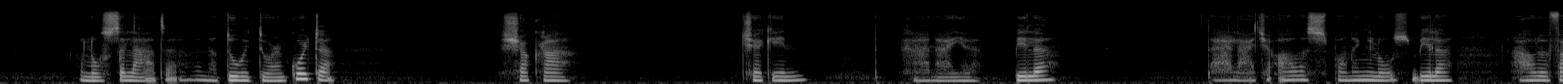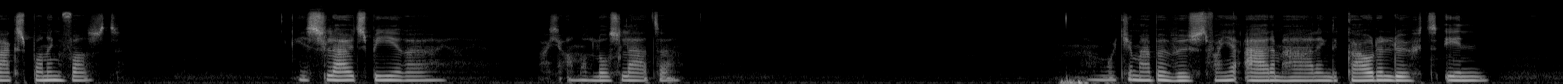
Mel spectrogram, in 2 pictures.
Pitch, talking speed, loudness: 180 Hz, 85 wpm, -30 LUFS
